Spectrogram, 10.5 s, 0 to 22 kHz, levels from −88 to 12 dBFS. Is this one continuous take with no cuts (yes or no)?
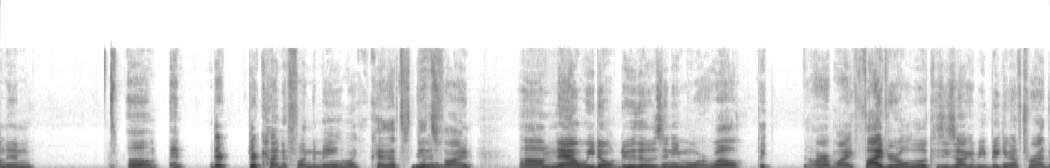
yes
